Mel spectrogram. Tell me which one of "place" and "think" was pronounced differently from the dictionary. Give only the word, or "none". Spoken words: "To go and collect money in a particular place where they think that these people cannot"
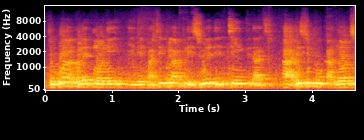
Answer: think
